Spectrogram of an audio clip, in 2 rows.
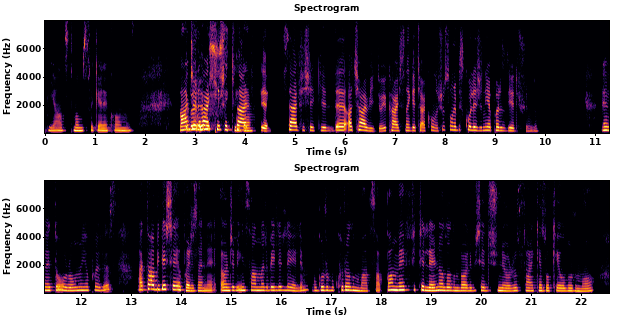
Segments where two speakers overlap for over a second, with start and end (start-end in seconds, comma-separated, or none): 2.8-4.1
